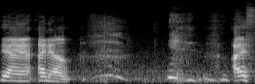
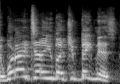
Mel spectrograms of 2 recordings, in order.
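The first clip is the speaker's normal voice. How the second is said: quick, higher-pitched telling-off; mock scolding; 7 semitones higher, much faster than usual. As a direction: imitate an exasperated scolding, rapidly. Acting out scolding a tall person.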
